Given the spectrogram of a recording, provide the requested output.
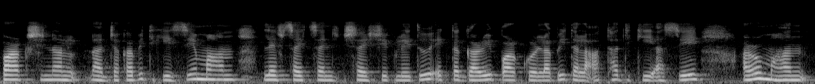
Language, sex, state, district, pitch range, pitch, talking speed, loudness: Nagamese, female, Nagaland, Dimapur, 195-220 Hz, 205 Hz, 200 wpm, -21 LUFS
